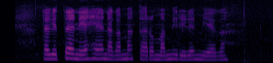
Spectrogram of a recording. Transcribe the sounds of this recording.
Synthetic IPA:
d̥aɣetaneaɦɛnaɣamataɾɔmameɾeɾɛmeɛɣa

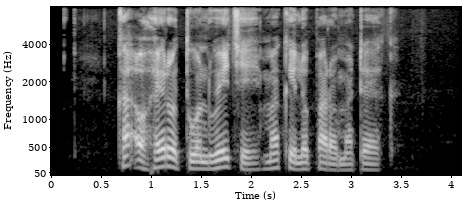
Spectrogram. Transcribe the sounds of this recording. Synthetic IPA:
kaʔɔhɛɾɔt̪wondwet͡ʃemakelopaɾɔmatɛk

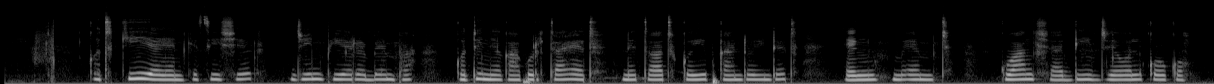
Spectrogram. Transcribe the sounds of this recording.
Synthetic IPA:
kotkijaɛnkesiʃek | d͡ʒinpieɾebɛmpa | kotiɲekapurtaɛt | nɛtatkoipkandoindet | ɛŋmɛmt | kwaŋʃadid͡ʒɛolkoko

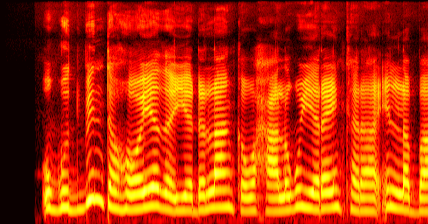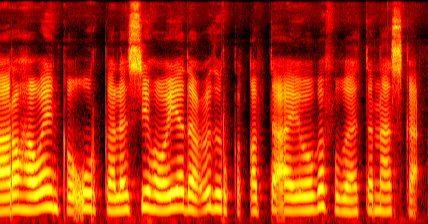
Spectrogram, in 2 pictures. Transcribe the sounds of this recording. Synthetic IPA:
ʔʊɣʊd̪bɪnt̪ʰɐɦɔːjɐðɐijɔɖɐlaːŋkʰɐwɑħɑːlɐɣʊjɐɾɛjŋkʰɐɾaːʔɪ̰nlɐbaːɾɔɦɐwɛːŋkʰɐʔuːrkʰɐlɛsɪɦɔːjɐðɐʕʊðʊrkʰɐqɑb̚t̪ʰɐ̰ʔɛjɔɣɐfɔɣaːt̪ʰɔnaːskʰɐ̰

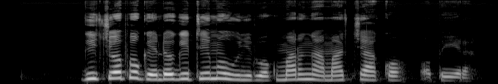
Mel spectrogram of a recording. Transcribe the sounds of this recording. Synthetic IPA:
ɡɪt͡ʃopok̬endoɡɪtɪmɔwiɲɾwokmarŋamat͡ʃakɔ | ɔpɪɾa

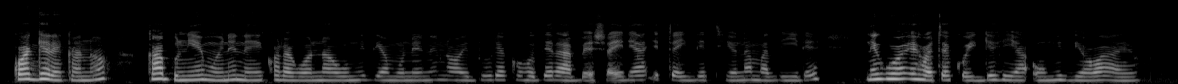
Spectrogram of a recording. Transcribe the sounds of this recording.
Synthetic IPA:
kwaːɡɛɾɛkanɔ | kabuniɛmwɛnɛnɛekɔɾaɣwɔnaomiðiɔmonɛnɛnɔeðuːɾɛkohoðeɾabɛːʃaeɾeaʔetaiðetʰiɔnamaðiːɾe | neɣwɔeɦɔtɛkoiɡeɦeaʔomiðiɔwajɔ

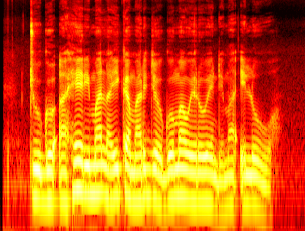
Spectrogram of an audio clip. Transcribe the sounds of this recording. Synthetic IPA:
tuɡoʔaheɾimalaikamard͡ʒɔɡomaweɾowendemaʔɪlʊwɔ

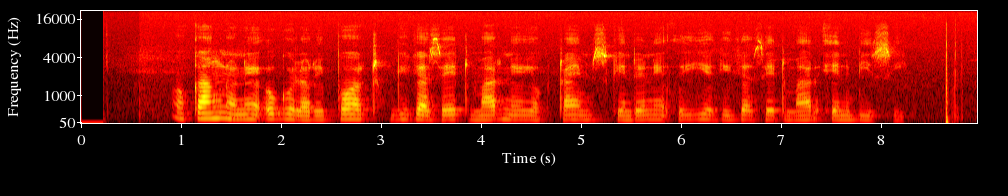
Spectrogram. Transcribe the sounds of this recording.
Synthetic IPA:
ɔkaŋnɔnɛʔoɡoloɾɪpɔrtɡiɡazɛtmarnɪjɔktaɪmskendoneʔojeɡiɡazɛtmaɾɛnbisi

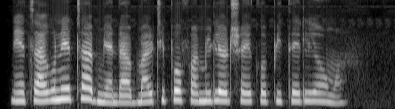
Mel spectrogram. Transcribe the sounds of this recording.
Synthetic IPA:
nɛtaɣunɛtabmandabmaltipɔfamiliɔʃajkɔpit̪ɛliɔma

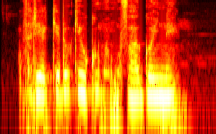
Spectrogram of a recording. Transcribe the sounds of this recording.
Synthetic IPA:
θaɾiakedokihukumamofaɡɔine

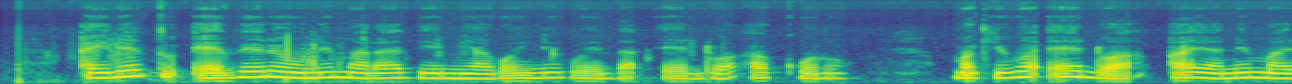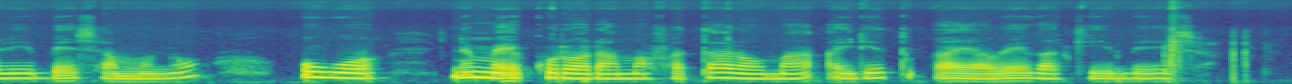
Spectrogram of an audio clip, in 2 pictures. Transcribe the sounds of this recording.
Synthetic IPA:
aiɾetuʔɛðeɾeonemaɾaðiemiaɣɔineɣwɛða̰ɛ̰dwaʔakoɾo | makiuɣaʔɛdwa̰ːjanemaɾebɛʃamonɔ | oɣwɔ | nemɛ̰koɾɔɾamafataɾɔmaʔa̰iɾetuʔa̰jawɛɣakebɛːʃḁ

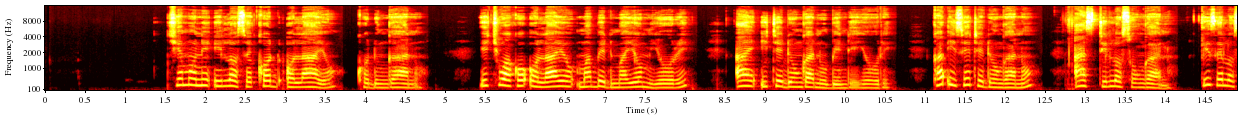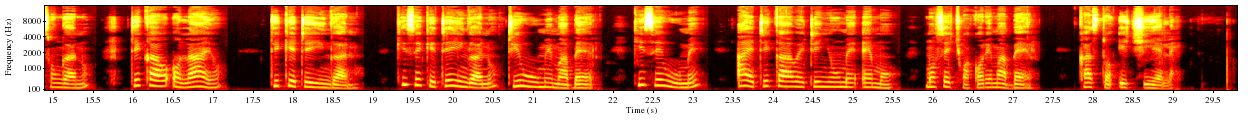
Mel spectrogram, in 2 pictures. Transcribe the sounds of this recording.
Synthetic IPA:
t͡ʃemɔnɪʔɪlɔsɛkʰɔdɔlajɔkʰɔdŋɡano̰ | ɪt͡ʃwakɔʔɔlajɔmabedmajomjoɾe | ajɪtedoŋɡanobendḛjoɾe | kaʔisetedoŋɡanɔ | astɪlɔsɔŋɡano | kɪselɔsɔŋɡanɔ | tɪkaɔʔɔlajɔ | tɪketeiŋɡanɔ | kɪseketeiŋɡanotiwumemabɛr | kɪsewume | aɛtɪkawɛtɪɲʊmɛʔɛmɔ | mɔsɛt͡ʃwakɔɾɛmabɛr | kastɔʔɪt͡ʃɪɛlɛ

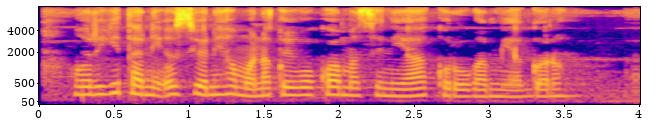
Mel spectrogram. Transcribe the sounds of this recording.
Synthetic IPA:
oɾiɣitaniosjɔneɦamwɛnakoiɣwɔkwamasinijakoɾoɣamiaɡɔɾɔ

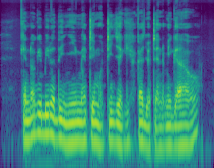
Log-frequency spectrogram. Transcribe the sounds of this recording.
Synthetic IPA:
kendoɡɪbiɾod̪iɲimɛtɪmotid͡ʒeɡɪkḁkad͡ʒotɛndmɪɡao

